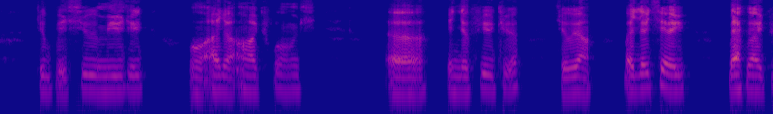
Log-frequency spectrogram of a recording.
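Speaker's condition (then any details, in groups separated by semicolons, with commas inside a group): Spinal muscular atrophy type 2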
